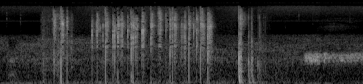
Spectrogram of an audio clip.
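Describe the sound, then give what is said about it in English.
Dice are rolled carefully and rattle and clatter across a surface in a quick run of sharp clicks lasting over a second, then a single final knock, followed by a faint steady hum. “Very carefully, he rolls the dice once more.”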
